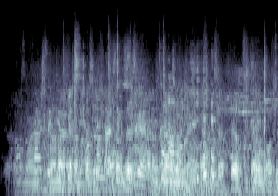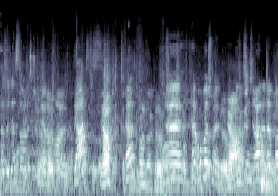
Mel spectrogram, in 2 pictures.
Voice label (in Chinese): 嘈杂声(德语)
